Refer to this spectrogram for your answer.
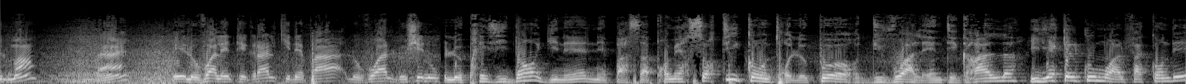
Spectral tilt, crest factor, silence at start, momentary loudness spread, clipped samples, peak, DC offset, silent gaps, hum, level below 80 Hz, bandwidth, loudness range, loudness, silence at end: -6 dB/octave; 10 dB; 0 s; 6 LU; under 0.1%; -6 dBFS; under 0.1%; none; none; -36 dBFS; 11.5 kHz; 1 LU; -18 LUFS; 0 s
